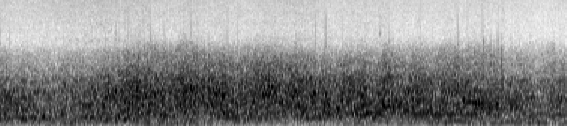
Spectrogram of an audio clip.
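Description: Loud, steady rumbling roar with no separate blasts, laid over aerial footage of a bomb strike.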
